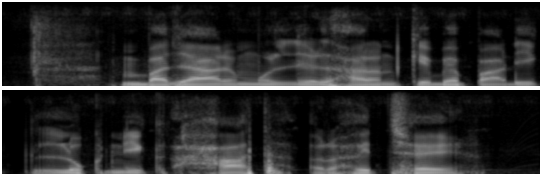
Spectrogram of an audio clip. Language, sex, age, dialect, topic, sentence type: Maithili, male, 25-30, Southern/Standard, agriculture, statement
